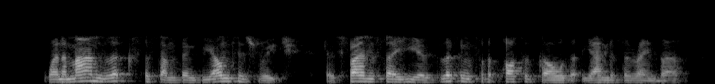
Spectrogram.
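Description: From start to finish the speech sounds buzzy, thin and synthetic, with no content above about 3.8 kHz, so sibilants and breathiness are missing. This is the AMR narrowband mobile codec at heavy damage. The voice is rebuilt from a vocal-tract model driven by a sparse pulse excitation in 20 ms frames, at 8 kHz sampling. The strong buzz points to one of the lowest AMR-NB modes, around 5 kbps.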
